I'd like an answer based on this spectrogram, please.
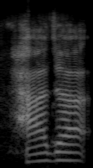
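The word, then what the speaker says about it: هذا: জিহ্বার যে আগাটা আছে, এই আগাটা একটু মানে একটু আপনি জিহ্বাটা উপরের দাঁতের সাথে লাগাবেন।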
